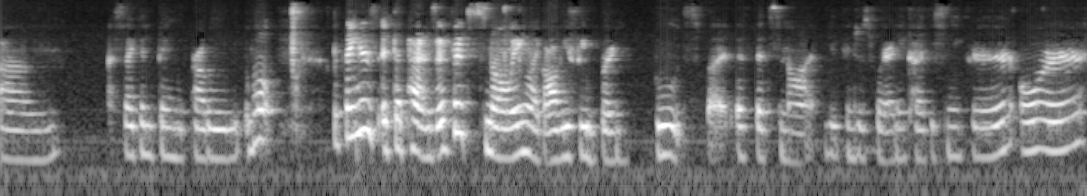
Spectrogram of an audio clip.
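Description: Noticeable background noise sits behind this woman's voice. She talks at a fairly slow pace with lively intonation. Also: medium pitch for a woman. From Montreal, Canada. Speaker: fashion and sneaker enthusiast. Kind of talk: casual interview.

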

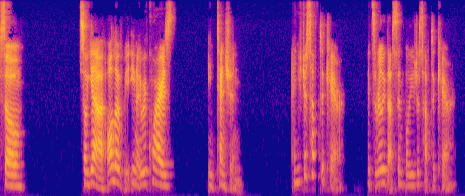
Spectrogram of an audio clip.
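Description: At a moderate pace, a woman with a medium-pitched voice and vocal fry speaks with lively intonation, leaving long, frequent pauses. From former French colony in Africa. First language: French. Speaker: travel journalist. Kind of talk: casual interview.

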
